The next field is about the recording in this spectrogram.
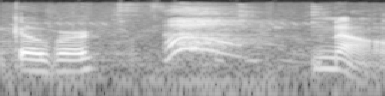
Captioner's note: gasps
